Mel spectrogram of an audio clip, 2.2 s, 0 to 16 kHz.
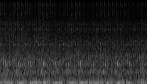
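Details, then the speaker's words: Skoda 3.6 V6 with jumped timing and misfiring on all cylinders, running unevenly. A light, even ticking rattle about five times a second comes from the timing chain, which has slightly damaged the cylinder head; the timing is being replaced. "Bo tak to będę gadał i będziemy oglądać ciemność nawet nierówno pracuje i słychać łańcuch"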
